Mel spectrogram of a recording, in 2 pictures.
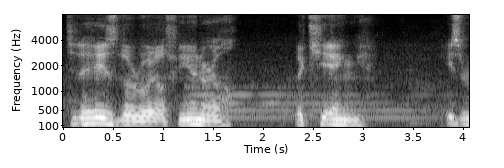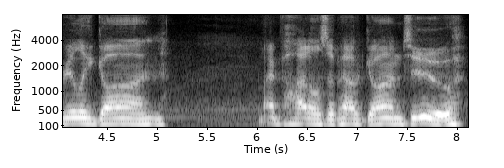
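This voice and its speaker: A man's voice: medium pitch, steady tone, soft background music, voice pushed up, close to an everyday voice. A man doing a slurring drunk. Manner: slow, slurred, loud drunk voice.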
